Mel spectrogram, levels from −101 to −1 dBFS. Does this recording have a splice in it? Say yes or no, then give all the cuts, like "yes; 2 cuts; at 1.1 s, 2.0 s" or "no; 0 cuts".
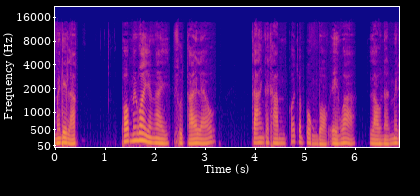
no; 0 cuts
